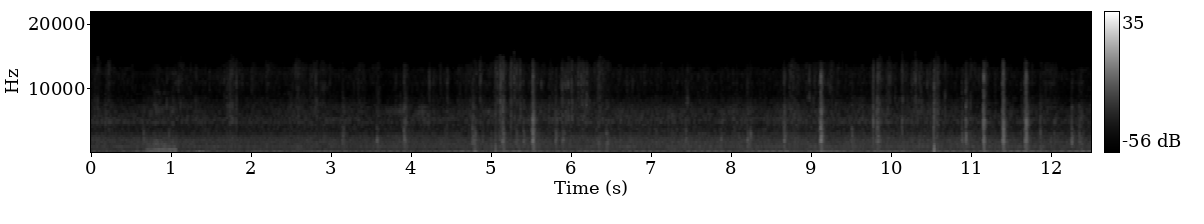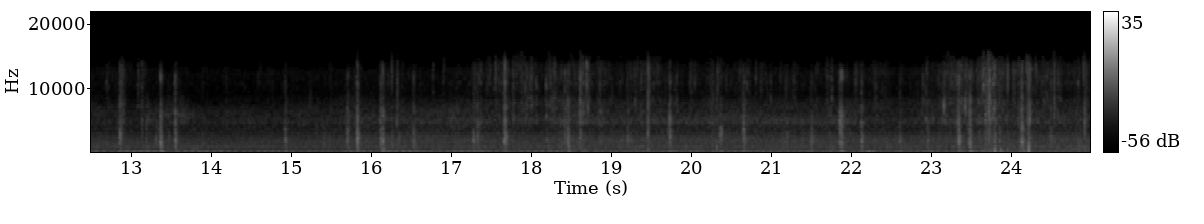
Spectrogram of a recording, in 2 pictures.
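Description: A motor hums steadily and low, with scattered light clicks and taps over it.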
